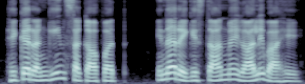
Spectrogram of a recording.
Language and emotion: Sindhi, neutral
